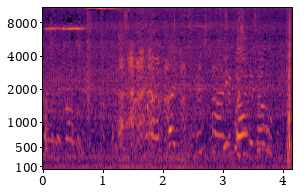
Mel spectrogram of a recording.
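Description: Several people chattering indistinctly inside a passenger van, over a steady low hum from the idling van.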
